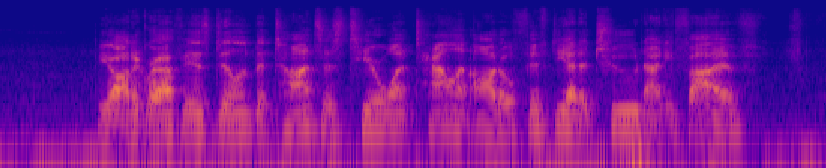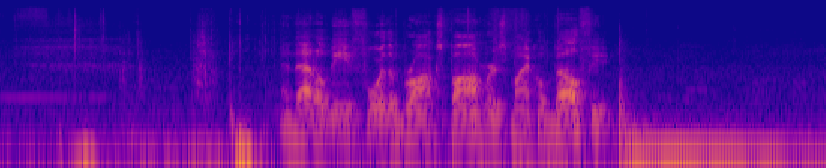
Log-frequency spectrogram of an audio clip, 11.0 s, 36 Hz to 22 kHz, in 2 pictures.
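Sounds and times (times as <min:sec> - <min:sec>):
trading cards rubbing and sliding: 0:05.2 - 0:07.4.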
